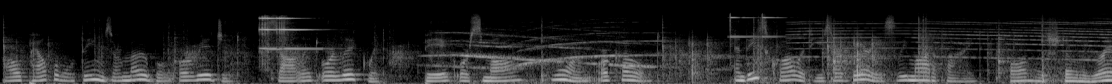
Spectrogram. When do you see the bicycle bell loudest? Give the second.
3 s.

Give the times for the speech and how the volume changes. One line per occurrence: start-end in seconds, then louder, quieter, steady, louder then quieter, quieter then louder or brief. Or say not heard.
0.0-11.0 steady.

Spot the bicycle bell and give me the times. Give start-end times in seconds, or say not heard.
2.5-3.2, 7.2-7.8.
